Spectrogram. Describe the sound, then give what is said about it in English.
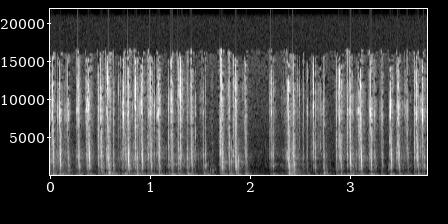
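Quiet ASMR typing on a computer keyboard by a scriptwriter: rapid, continuous keystrokes clatter in an uneven rhythm, with a brief pause partway through before the typing resumes. “You want to watch me write it? I mean, it's not exactly very interesting just sitting here watching someone type”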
